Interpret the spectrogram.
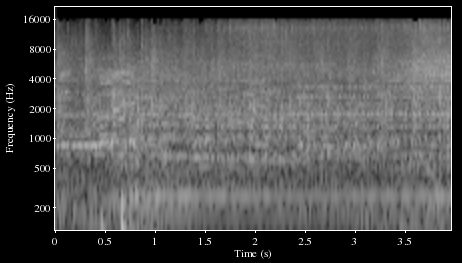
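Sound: audience applauding and cheering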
